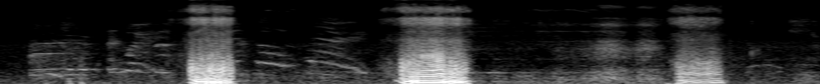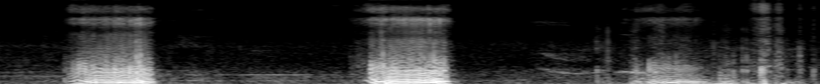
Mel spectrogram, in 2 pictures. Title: My dog snoring #snoring #cute #pug #funny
